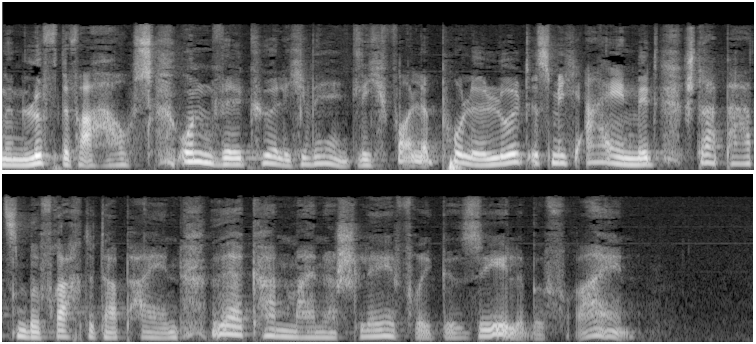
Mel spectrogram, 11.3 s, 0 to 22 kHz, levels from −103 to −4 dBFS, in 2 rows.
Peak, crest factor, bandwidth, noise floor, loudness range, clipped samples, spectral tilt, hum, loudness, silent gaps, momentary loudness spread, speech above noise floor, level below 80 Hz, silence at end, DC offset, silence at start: -2 dBFS; 20 dB; 13 kHz; -65 dBFS; 8 LU; under 0.1%; -5.5 dB/octave; none; -23 LUFS; none; 14 LU; 42 dB; -44 dBFS; 0.95 s; under 0.1%; 0 s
